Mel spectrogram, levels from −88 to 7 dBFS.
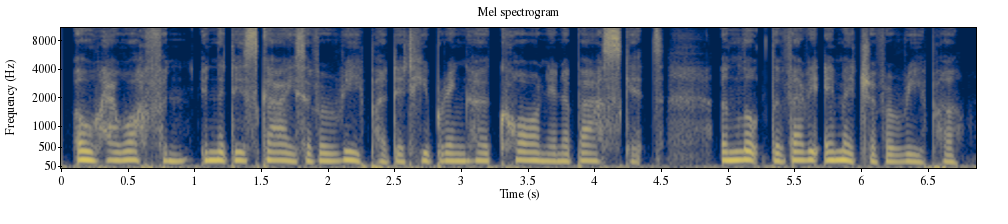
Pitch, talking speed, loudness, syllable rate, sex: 180 Hz, 220 wpm, -19 LUFS, 5.8 syllables/s, female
